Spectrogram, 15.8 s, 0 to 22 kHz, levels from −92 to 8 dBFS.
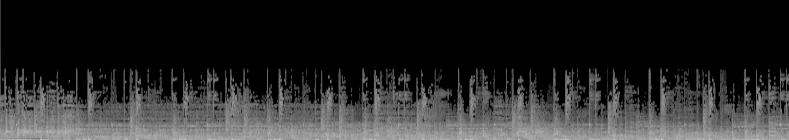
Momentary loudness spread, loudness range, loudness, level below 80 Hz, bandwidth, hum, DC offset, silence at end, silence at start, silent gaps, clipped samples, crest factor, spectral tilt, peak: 4 LU; 1 LU; -23 LUFS; -32 dBFS; 11.5 kHz; none; under 0.1%; 0 s; 0 s; none; under 0.1%; 16 dB; -5 dB/octave; -6 dBFS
